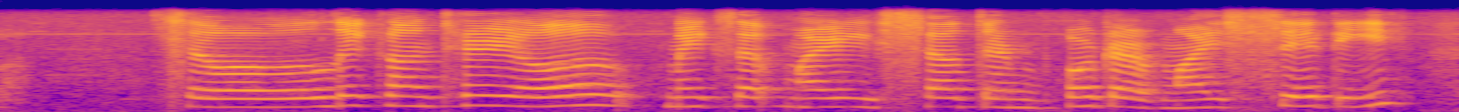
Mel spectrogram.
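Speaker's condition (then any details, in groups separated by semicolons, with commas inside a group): Ataxia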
